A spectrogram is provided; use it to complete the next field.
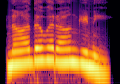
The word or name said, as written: ನಾದವರಾಂಗಿಣಿ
